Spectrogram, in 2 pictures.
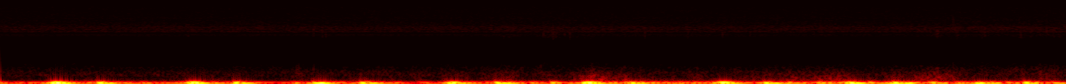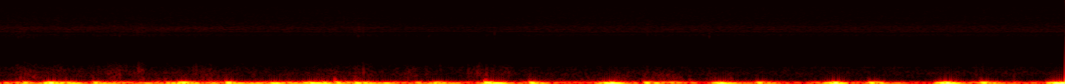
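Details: Soft, regular low thumps of an adult man's own heartbeat recorded for relaxation, steady rhythm with no added sounds; normal heartbeat.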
